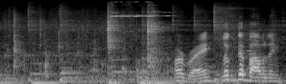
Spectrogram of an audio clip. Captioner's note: gentle music; cover clatters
